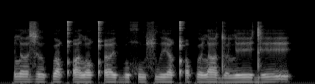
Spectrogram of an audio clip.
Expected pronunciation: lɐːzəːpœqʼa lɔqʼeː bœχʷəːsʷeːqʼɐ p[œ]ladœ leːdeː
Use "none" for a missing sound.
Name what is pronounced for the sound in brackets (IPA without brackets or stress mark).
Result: œ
